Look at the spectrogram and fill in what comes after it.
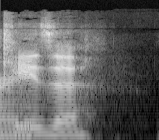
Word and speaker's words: Käse: The smoked, the Casa Thirst. I hope I'm saying that right. – Yeah, Käse. Because it has an umlaut.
